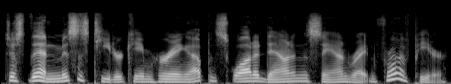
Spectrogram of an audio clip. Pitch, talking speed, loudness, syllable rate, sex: 135 Hz, 240 wpm, -19 LUFS, 5.1 syllables/s, male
